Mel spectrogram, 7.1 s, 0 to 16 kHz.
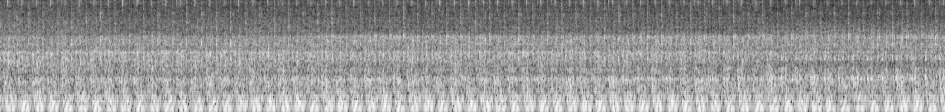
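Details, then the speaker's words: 1994 Kawasaki ZZR250/Ninja 250R, sat for years. A quick, evenly spaced mechanical knock at idle vanishes when the clutch lever is pulled; the owner suspects the clutch basket, but this is unconfirmed. "certainly you pull the clutch and the noise disappears um yeah you feel the clutch in that noise disappears it seems to be coming from the clutch end clutch basket"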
